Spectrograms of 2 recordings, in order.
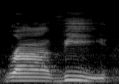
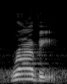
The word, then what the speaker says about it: Ravi: first name is Ravi it's pronounced Ravi with a soft raw in a strong V and sand skirt it means the Sun in America people call me Ravi with the stress on the first syllable that doesn't mean anything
